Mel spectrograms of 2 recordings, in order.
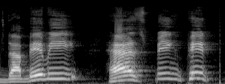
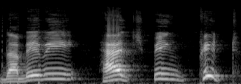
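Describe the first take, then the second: First: Put-on The baby has pink feet, louder and slow on feet; teacher modelling the line; slow modelled sentence. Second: Second take of the line; slow repeat. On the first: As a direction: draw out feet for the class. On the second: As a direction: repeat it slowly for children. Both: Shown as a demonstration. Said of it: "ফিটের উচ্চারণটা দেখো".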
